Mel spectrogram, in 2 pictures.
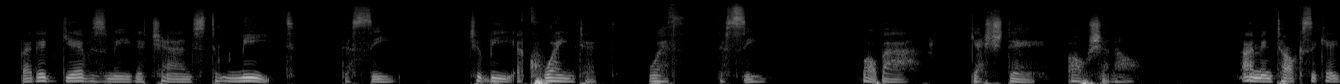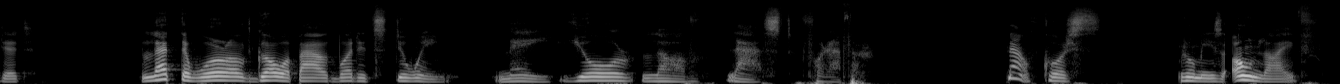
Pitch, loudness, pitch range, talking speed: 145 Hz, -30 LUFS, 130-165 Hz, 90 wpm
